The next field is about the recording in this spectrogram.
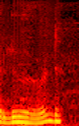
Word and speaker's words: Lourdes: To Lourdes. That's how you say it there.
